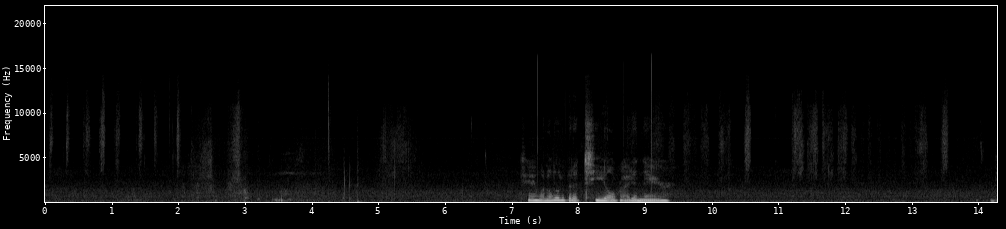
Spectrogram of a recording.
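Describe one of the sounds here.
A brush dabs softly on a paper surface.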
